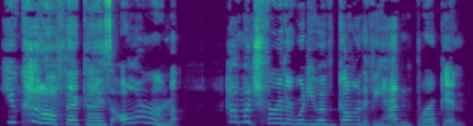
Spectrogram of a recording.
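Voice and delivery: high, loud outrage; furious. Acted. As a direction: shout in disbelief. Ahsoka furious at Ventress.

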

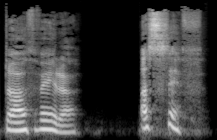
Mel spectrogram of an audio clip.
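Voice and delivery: mildly sharp questioning. A narrator's reading. Jocasta questioning the Chancellor, mildly sharp. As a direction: cut the name short, with a touch of sharpness. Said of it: "Jocasta says sharply".

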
